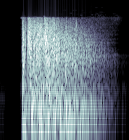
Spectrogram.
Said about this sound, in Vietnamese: Một hồi nổ mạnh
